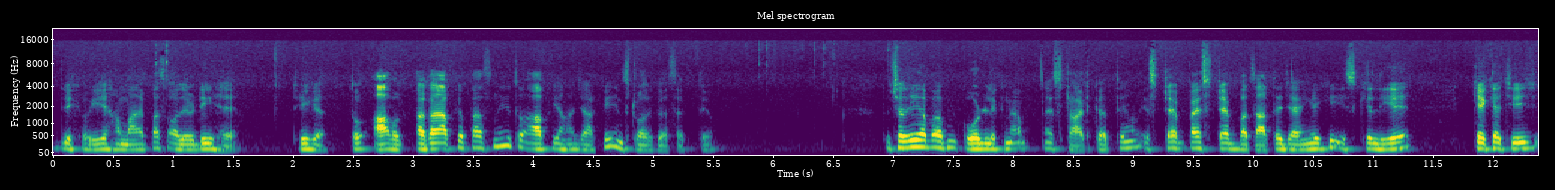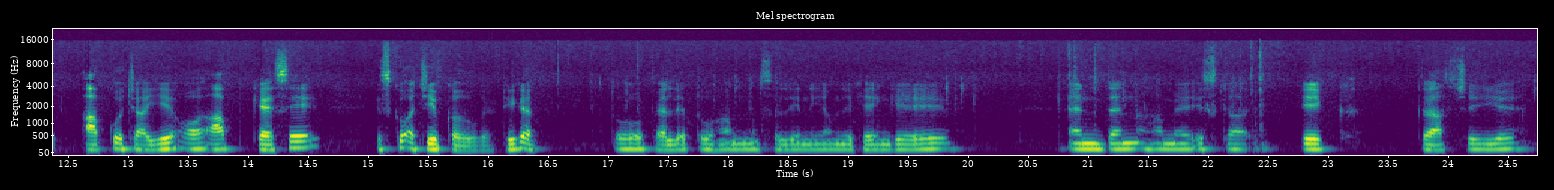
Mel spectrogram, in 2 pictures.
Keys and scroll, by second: 16.5-18.7 typing, 19.8 Down, 20.0 Down, 20.7 Return, 20.9-22.6 typing, 24.3-24.7 typing.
